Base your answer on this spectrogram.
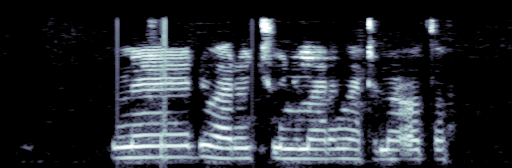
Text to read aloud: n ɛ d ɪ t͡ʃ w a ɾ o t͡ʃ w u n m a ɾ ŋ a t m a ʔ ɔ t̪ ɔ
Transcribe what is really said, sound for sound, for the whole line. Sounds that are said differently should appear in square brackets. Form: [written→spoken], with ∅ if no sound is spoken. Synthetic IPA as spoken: n ɛ d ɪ [t͡ʃ→∅] w a ɾ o t͡ʃ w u [n→ɲ] m a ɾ ŋ a t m a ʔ ɔ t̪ ɔ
